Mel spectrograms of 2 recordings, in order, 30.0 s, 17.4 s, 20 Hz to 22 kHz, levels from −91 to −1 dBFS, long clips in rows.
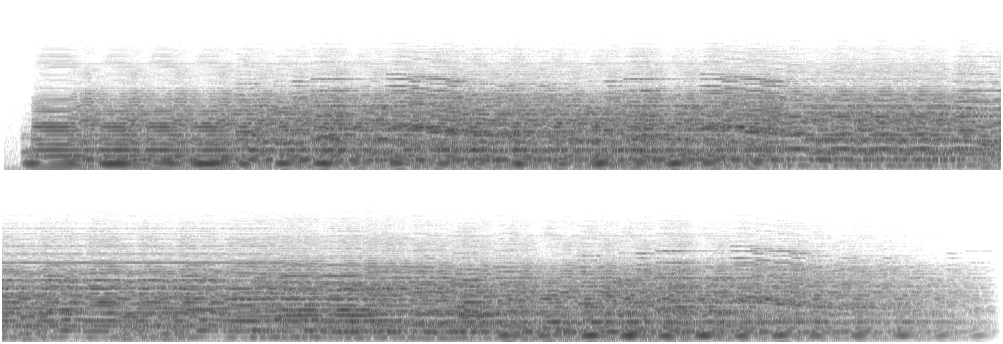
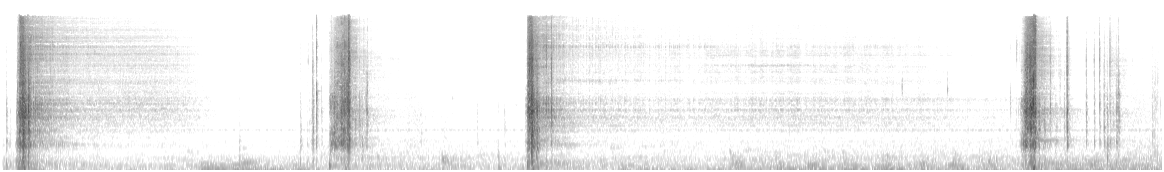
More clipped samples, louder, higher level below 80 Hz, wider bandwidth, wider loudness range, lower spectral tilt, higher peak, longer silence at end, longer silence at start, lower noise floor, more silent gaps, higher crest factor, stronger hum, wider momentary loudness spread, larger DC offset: neither; second, -32 LUFS vs -29 LUFS; first, -56 dBFS vs -66 dBFS; second, 9.2 kHz vs 16.5 kHz; second, 3 LU vs 6 LU; first, -7 dB/octave vs 1.5 dB/octave; second, -16 dBFS vs -6 dBFS; second, 0.25 s vs 1.4 s; about the same, 0.3 s vs 0.2 s; second, -56 dBFS vs -75 dBFS; neither; second, 16 dB vs 34 dB; neither; second, 5 LU vs 30 LU; neither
